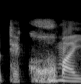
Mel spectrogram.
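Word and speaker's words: δέχομαι: 그 원어를 찾아봤더니 데코마인 여기 코가 약간 후드 이래요 그래서 데코마이 이렇게 발음해야 된다는데 전혀 모르는데 그냥 써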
